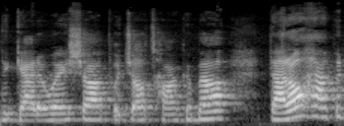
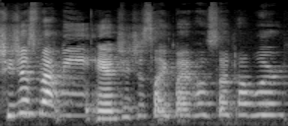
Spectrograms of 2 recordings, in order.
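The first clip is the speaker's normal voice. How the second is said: high-pitched, excited disbelief. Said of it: "I was like".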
